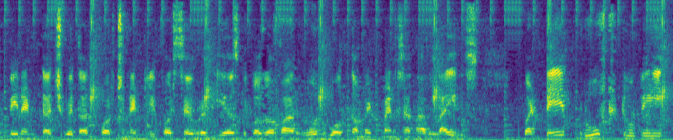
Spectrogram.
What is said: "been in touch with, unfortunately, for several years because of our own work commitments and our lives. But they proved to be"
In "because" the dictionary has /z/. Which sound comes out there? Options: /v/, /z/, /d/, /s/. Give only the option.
/z/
